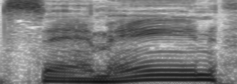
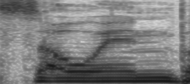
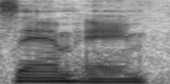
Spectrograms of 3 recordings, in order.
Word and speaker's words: Samhain: I loved Samhain, which is how you pronounce that band. Glenn Danzig knows it's Soin, but the band is pronounced Samhain.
